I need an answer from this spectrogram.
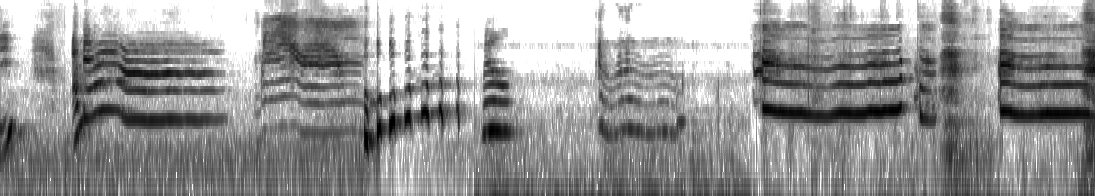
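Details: Domestic cat giving varied meows and caterwauls indoors: long harmonic wails, a rapid stuttering burst near the middle, then loud drawn-out yowls, with people talking at times.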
